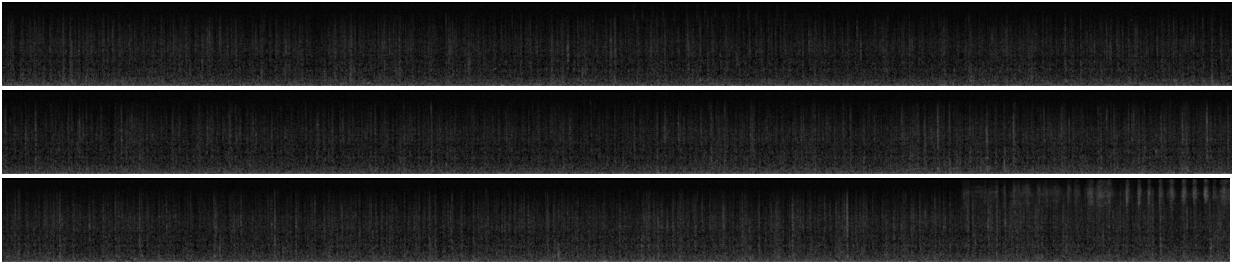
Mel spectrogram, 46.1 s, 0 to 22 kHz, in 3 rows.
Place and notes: {
  "title": "Kazitiškis, Lithuania, in the car in the rain",
  "date": "2013-07-31 12:50:00",
  "description": "trapped in the car with lonely fly..rain and forest outside",
  "latitude": "55.52",
  "longitude": "26.01",
  "altitude": "174",
  "timezone": "Europe/Vilnius"
}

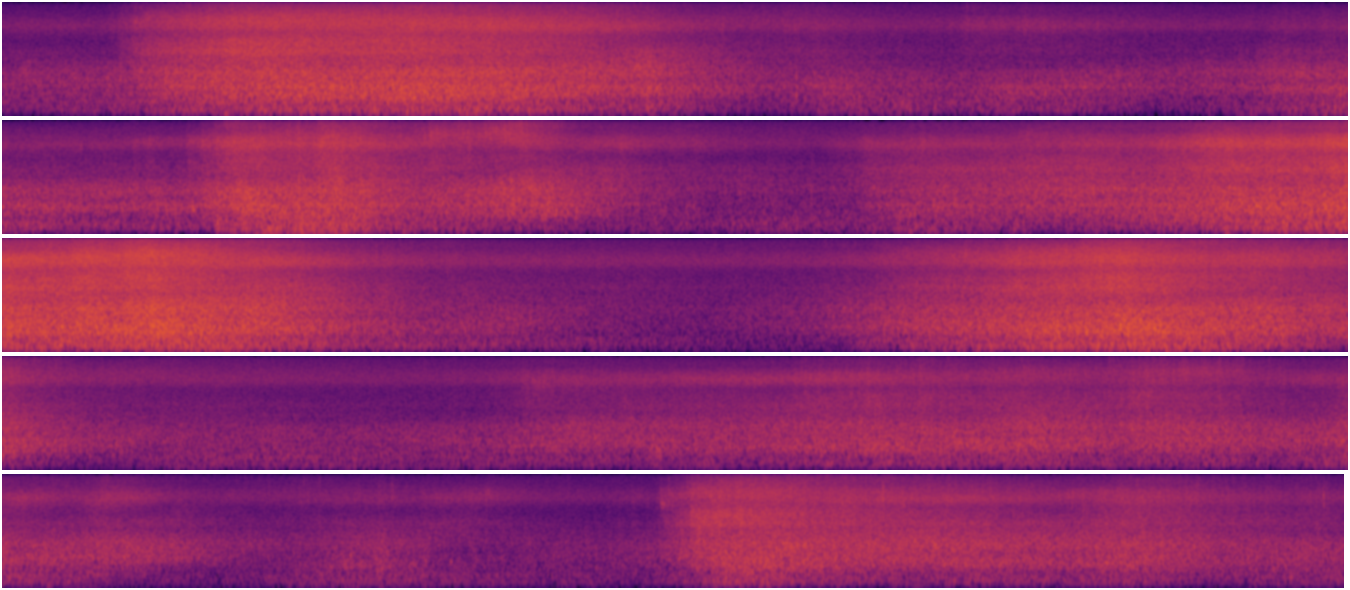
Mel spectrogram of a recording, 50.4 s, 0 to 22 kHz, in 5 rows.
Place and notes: {
  "title": "Ponso no Tao, Taiwan - Sound of the waves",
  "date": "2014-10-28 16:09:00",
  "description": "In the beach, Sound of the waves\nZoom H2n MS +XY",
  "latitude": "22.05",
  "longitude": "121.52",
  "altitude": "9",
  "timezone": "Asia/Taipei"
}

